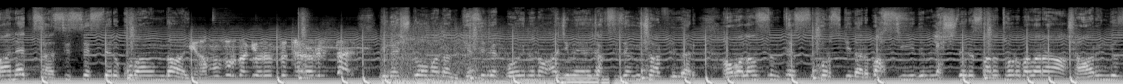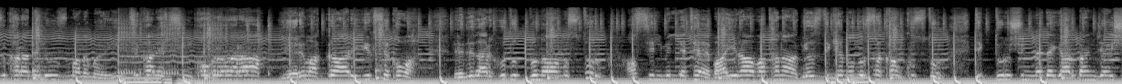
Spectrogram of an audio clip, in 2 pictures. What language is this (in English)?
Turkish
